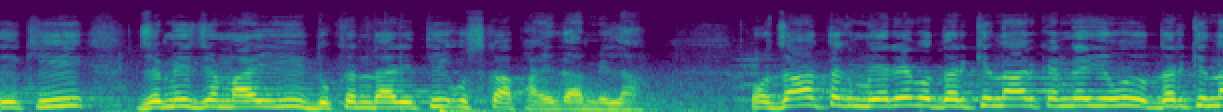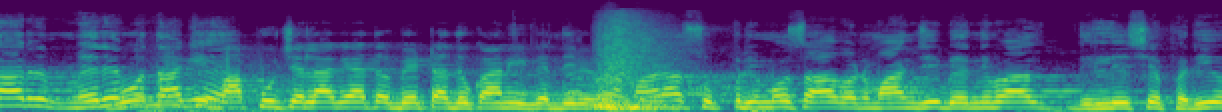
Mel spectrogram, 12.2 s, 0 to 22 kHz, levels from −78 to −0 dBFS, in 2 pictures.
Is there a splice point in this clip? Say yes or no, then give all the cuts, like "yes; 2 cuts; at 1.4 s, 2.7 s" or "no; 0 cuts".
yes; 1 cut; at 9.2 s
